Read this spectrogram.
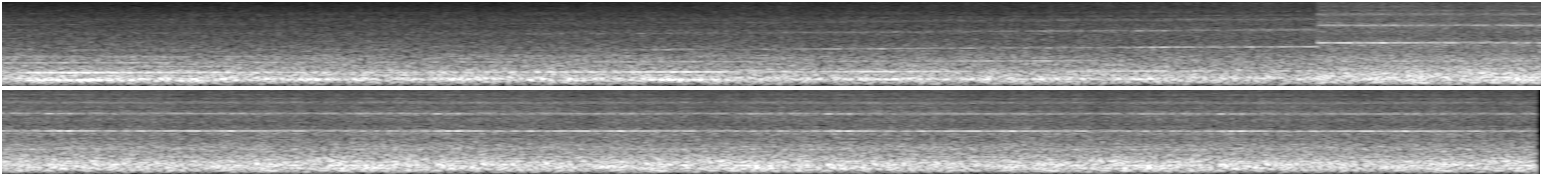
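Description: Airliner jet engines whine and roar in flight, the pitch of the whine rising.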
